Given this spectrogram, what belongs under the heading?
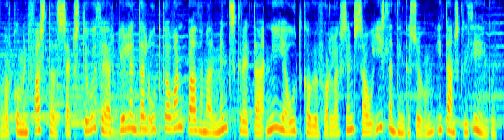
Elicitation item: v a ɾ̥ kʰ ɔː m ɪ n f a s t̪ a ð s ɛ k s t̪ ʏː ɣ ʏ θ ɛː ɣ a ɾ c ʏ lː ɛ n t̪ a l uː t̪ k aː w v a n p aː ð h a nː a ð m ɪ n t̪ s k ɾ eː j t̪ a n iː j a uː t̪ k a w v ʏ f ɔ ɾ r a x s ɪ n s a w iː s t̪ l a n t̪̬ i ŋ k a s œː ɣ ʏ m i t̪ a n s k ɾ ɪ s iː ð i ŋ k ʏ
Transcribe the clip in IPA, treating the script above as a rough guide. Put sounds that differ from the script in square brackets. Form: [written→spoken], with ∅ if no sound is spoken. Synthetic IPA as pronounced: v a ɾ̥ kʰ ɔː m ɪ n f a s t̪ a ð s ɛ k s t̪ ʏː ɣ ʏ θ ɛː ɣ a ɾ c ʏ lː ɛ n t̪ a l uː t̪ k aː w v a n p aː ð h a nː a ð m ɪ n t̪ s k ɾ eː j t̪ a n iː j a uː t̪ k a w v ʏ f ɔ ɾ [r→l] a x s ɪ n s a w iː s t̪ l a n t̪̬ i ŋ k a s œː ɣ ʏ m i t̪ a n s k ɾ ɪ [s→θ] iː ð i ŋ k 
